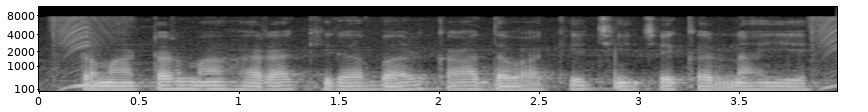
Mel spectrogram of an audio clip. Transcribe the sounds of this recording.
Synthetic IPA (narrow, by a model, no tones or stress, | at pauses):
ʈə̰maʈəɾmãɦaɾakʰiɾabəɭkad̪əʋa̰ket͡ʃʰĩt͡ʃekəɾnaje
